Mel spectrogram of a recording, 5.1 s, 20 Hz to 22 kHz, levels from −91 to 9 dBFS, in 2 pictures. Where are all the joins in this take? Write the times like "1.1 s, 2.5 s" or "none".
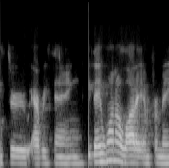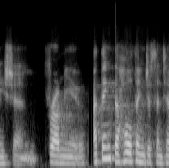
1.3 s, 3.1 s, 4.2 s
